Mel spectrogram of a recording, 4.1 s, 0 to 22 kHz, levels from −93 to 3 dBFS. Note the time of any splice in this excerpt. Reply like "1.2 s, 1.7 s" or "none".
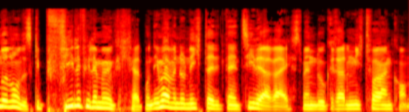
1.4 s, 3.0 s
